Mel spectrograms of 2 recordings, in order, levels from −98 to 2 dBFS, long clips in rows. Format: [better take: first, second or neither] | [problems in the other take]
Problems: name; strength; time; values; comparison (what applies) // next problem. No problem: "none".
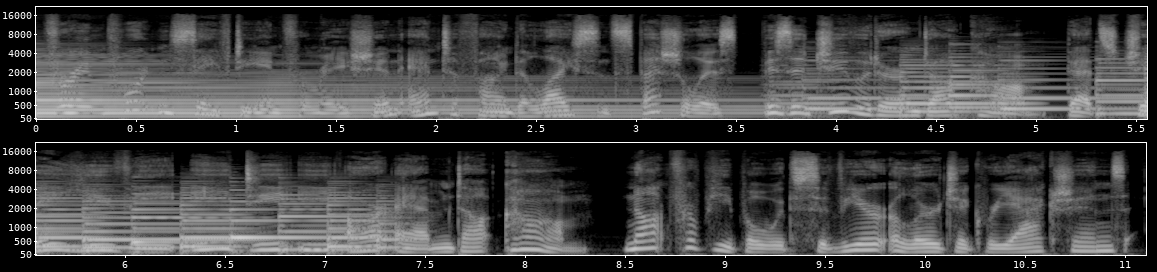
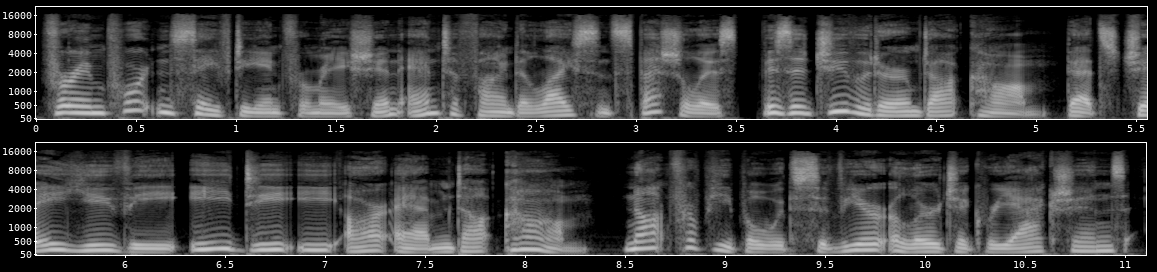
second | background music; very loud; until 7.5 s; 1 dB above the speech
